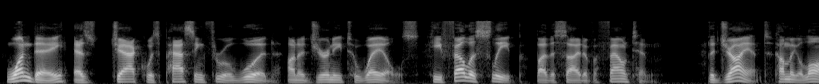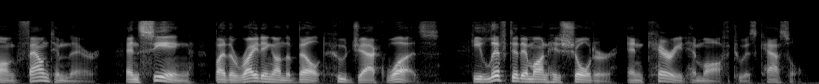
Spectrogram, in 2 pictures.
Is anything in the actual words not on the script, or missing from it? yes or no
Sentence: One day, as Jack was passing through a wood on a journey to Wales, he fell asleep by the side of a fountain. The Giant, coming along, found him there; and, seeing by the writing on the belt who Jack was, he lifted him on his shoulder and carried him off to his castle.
no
